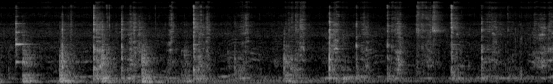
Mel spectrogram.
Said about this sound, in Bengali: মশলাটা ভালো করে কষিয়ে দেবো।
